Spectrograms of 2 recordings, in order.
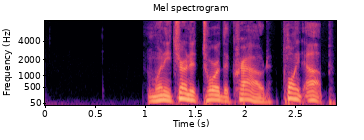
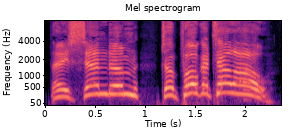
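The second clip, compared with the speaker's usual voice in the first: hollered. Acted. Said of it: "he hollered".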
